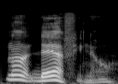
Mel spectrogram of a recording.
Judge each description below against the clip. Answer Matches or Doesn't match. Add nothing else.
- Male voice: Matches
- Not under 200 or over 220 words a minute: Matches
